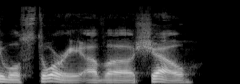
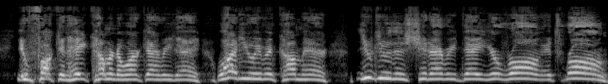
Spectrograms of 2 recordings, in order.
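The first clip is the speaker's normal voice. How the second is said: put-on shrill, very high screaming rant; 12 semitones higher than usual. Retelling a scene where a restaurant boss yells at a cook: imitating someone screaming. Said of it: "in his face screaming".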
